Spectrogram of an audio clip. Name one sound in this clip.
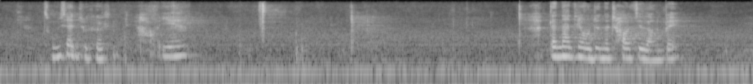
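A young woman speaks casually and close by.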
